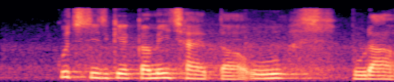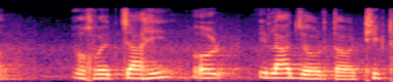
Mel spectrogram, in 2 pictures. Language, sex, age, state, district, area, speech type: Maithili, male, 18-30, Bihar, Madhepura, rural, spontaneous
